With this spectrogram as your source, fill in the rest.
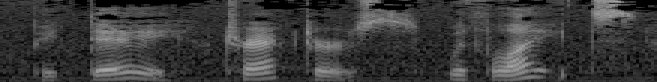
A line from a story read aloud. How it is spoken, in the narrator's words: Rodney … just below his ear, mumbles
